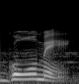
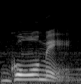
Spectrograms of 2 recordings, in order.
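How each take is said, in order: First: British accent, with the R almost silent. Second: British accent, with the R almost silent.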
